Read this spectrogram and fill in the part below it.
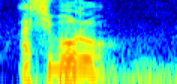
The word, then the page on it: ací-búrù: Apatani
